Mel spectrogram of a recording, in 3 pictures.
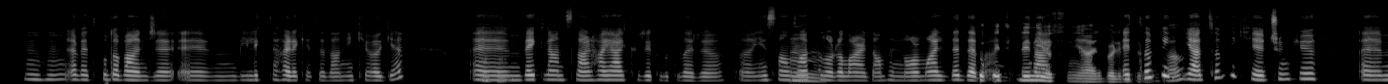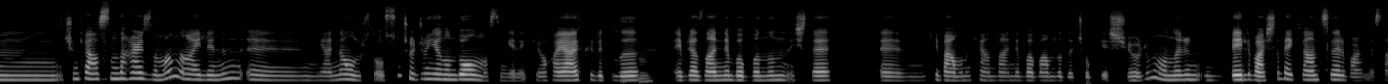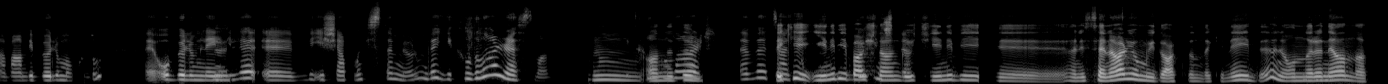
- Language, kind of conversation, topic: Turkish, podcast, Zamanı hiç olmayanlara, hemen uygulayabilecekleri en pratik öneriler neler?
- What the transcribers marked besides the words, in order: other background noise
